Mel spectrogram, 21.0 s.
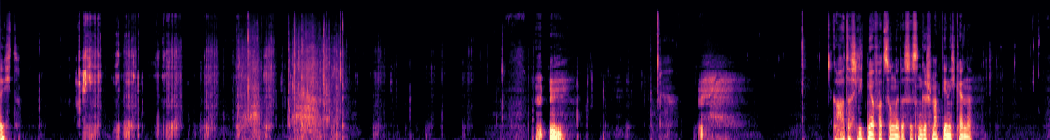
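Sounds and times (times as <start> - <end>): crunching and chewing chips: 0.4 - 10.7, 11.4 - 14.1, 19.4 - 21.0.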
